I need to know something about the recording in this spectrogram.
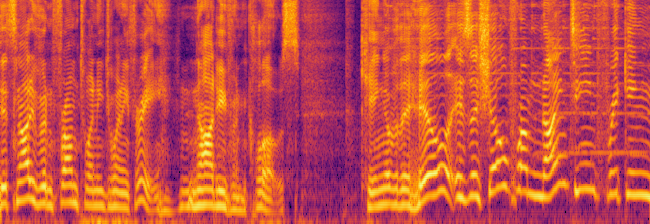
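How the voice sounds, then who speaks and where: A man with a slightly high voice delivers a scripted review, dropping in casual asides. His intonation moves widely up and down, and he comes across as earnest and emphatic. Music plays behind him. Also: fairly bright tone. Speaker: video essayist and media reviewer.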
